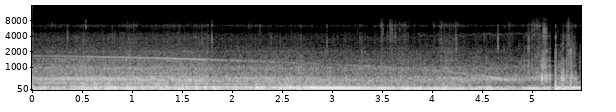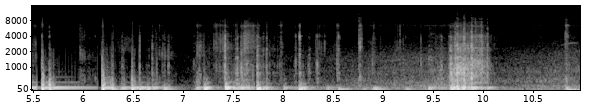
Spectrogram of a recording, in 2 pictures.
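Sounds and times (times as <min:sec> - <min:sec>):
low hum: 0:00.0 - 0:08.2
hand handling a board: 0:05.0 - 0:10.2.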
